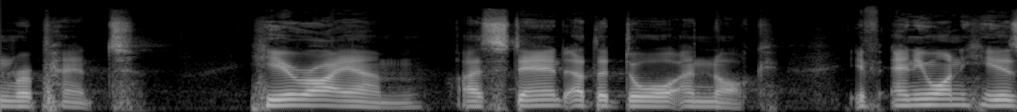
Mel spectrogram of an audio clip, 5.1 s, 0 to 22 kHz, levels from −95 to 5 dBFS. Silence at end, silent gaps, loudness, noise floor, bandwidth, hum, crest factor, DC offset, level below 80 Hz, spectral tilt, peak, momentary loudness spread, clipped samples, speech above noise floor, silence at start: 0 s; none; -32 LUFS; -75 dBFS; 16.5 kHz; none; 18 dB; under 0.1%; -66 dBFS; -4 dB/octave; -14 dBFS; 13 LU; under 0.1%; 43 dB; 0 s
